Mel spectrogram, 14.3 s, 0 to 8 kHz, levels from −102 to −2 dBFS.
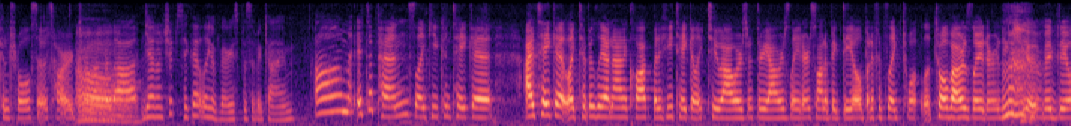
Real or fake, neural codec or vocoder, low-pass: real; none; 7.2 kHz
